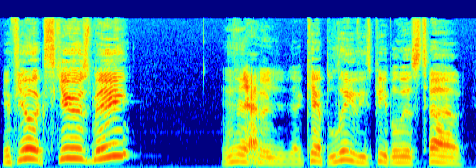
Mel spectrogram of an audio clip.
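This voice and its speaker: A man's voice: fairly high pitch, lively intonation, unhurried. A man voicing a fussy, aggrieved Old West bartender with an indignant, complaining manner in a game.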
